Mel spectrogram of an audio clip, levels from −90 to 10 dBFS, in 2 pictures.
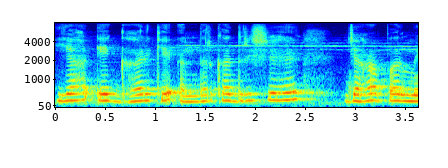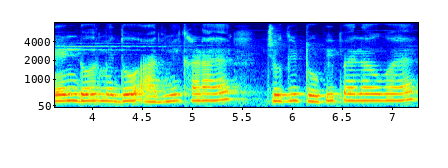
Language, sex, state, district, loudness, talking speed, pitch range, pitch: Hindi, female, Jharkhand, Ranchi, -16 LUFS, 190 wpm, 225-240 Hz, 235 Hz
